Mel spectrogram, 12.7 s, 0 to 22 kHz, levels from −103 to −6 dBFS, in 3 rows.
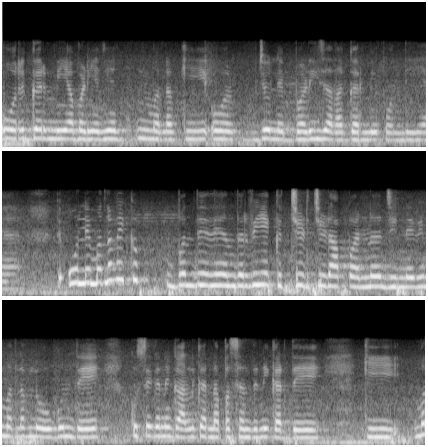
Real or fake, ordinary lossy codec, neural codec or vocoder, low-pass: real; none; none; 7.2 kHz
